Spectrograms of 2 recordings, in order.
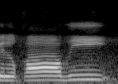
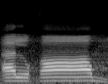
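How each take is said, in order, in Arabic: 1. تنتهي الكلمة بياء مدّ طويلة. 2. تنتهي الكلمة من دون ياء مدّ طويلة. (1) "والقاضي يوقف بإثبات الياء" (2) "وعلى القاضي بالحذف"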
